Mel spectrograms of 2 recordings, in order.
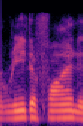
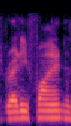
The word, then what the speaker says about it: Redifined: It's not redefined, it's Ready Fine. Is that how they say it? – Yeah, you know what? Dewey and I were talking about it, and we agreed Ready Fine since it's more than ready and it's spelled REDI.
